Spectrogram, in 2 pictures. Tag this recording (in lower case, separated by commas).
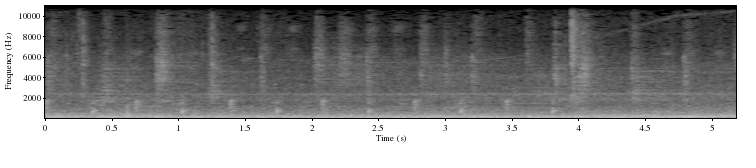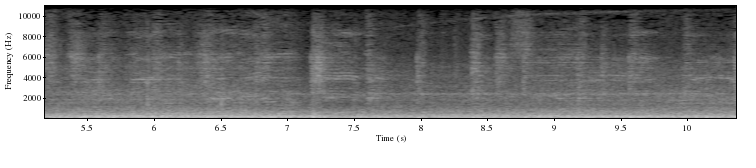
vehicle, music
